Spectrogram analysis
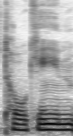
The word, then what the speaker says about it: Tolkien: I guess the proper way is Tolkien, based on everything I've heard. Before hearing proper pronunciation, I always pronounced it Tolkien, but I read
